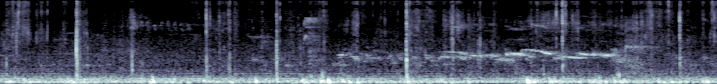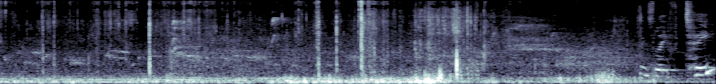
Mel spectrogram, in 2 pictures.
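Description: Quince leaves being picked by hand from the tree: irregular rustling and small snaps of leaf stalks, louder for a stretch near the end, over a steady low rumble.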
